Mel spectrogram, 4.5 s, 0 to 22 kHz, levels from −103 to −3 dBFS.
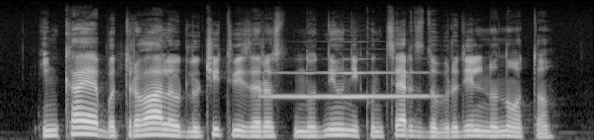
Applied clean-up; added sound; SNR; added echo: none; Wind instrument, woodwind instrument; 11 dB; none.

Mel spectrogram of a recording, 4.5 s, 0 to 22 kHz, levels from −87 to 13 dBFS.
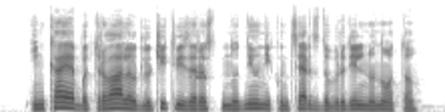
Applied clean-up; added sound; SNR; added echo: neural mask model DeepFilterNet 3.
